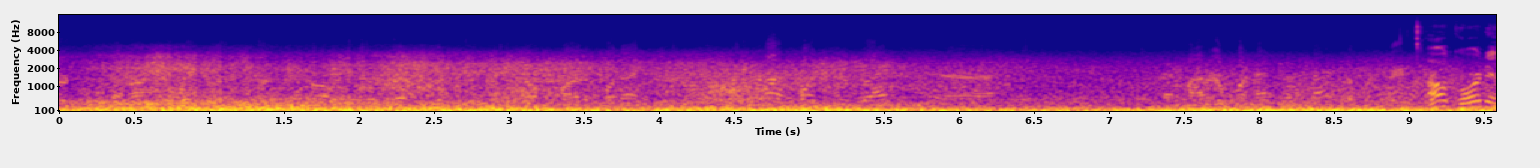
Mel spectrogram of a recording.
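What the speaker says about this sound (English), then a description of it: "So Delta 9761 that we just saw take off for Los Angeles" Delta passenger jet taking off from MSP airport in a continuous, loud, broad engine roar with a rumbling low end, sustained without a break; faint chatter sits beneath it.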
